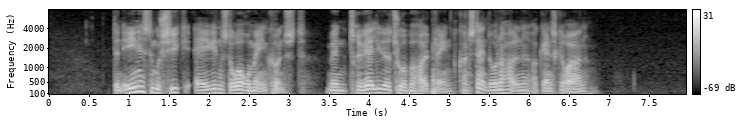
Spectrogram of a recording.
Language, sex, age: Danish, male, 26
